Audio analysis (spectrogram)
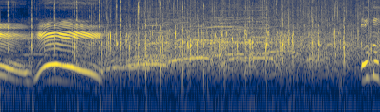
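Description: A studio audience on a TV dating show claps in a steady burst of applause. It opens with a loud cheering whoop from a voice.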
